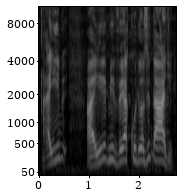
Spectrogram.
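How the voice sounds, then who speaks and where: A man with a Brazilian Portuguese accent giving a motivational coaching talk, animated and acting out quotes from others. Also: sits high, slow, no echo.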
